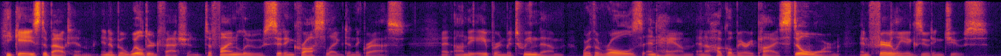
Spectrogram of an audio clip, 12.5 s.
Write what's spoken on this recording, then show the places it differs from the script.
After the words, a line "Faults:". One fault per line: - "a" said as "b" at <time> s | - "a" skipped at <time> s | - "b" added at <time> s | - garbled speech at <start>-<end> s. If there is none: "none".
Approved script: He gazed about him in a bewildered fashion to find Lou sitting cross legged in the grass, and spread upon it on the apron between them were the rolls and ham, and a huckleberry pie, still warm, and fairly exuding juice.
He gazed about him in a bewildered fashion to find Lou sitting cross legged in the grass, it on the apron between them were the rolls and ham, and a huckleberry pie, still warm, and fairly exuding juice.
Faults:
- "and spread upon" skipped at 5.0 s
